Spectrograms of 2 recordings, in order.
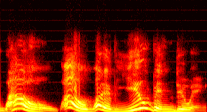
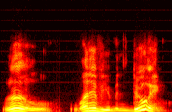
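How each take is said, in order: First: It sounds impressed and admiring. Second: It sounds disapproving and dismayed.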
